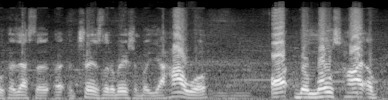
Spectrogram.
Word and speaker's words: Yahawah: How do you spell it? Yahawah? Yeah, so YAHAWAH. A between the H. Okay, yeah, Yahawah and an H.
